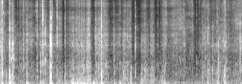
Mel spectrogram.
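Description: A small stack of paper or polymer banknotes held in the hands is flipped, rubbed and crinkled by long-nailed fingers. Soft, irregular crackles and rustles are heard, with a few sharp, bright snaps at the start that settle into a quieter, steady crinkling.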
